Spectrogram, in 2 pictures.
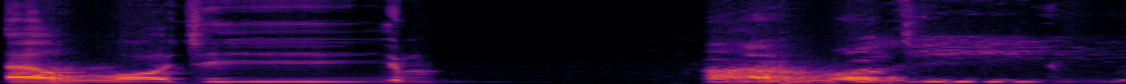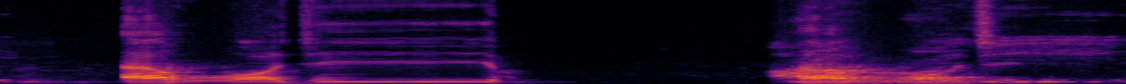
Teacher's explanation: Ini kan mad sukun dipanjang dulu teman-teman baru ke mimnya. Jangan arrajim enggak boleh tapi panjang-panjang.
